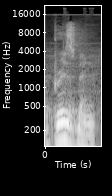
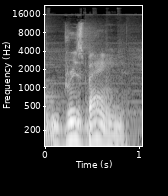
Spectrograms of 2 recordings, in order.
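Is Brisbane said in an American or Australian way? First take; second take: Australian; American. First: It is said with an Australian pronunciation. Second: It is said with an American pronunciation. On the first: The speaker calls it right. "o correto é Brisbane" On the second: The speaker calls it wrong. "os americanos têm mania de falar Brisbane"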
